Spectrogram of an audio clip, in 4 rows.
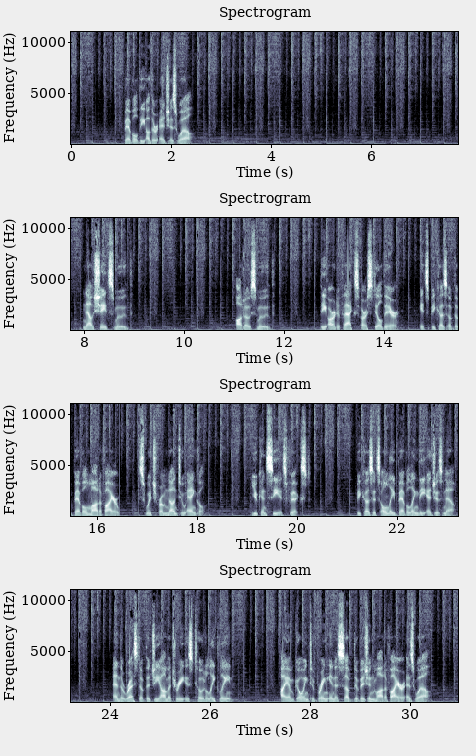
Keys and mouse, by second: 0.0 click, 1.4 ctrl+b, 4.8 middle click, 6.8 Tab, 8.0 right click, 9.7 click, 10.6 click, 11.3 click, 12.0 middle click, 13.9 click, 15.1 click, 17.3 click, 27.8 click, 29.0 click.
